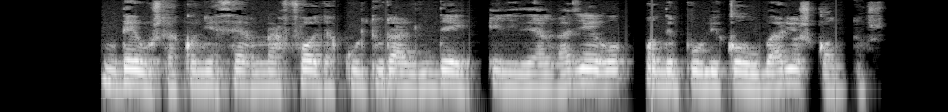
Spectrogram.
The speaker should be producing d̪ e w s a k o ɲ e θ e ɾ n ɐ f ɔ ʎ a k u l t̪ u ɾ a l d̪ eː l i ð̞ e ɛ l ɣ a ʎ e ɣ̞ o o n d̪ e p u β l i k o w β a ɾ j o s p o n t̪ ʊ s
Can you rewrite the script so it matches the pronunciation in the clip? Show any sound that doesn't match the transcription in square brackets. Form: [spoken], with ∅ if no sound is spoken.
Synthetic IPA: d̪ e w s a k o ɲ e θ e ɾ n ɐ f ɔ ʎ a k u l t̪ u ɾ a l d̪ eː l i ð̞ e [a] l ɣ a ʎ e ɣ̞ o o n d̪ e p u β l i k o w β a ɾ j o s [k] o n t̪ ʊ s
